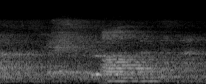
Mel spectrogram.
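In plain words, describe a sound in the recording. A man speaks through a loudspeaker in a large hall.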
